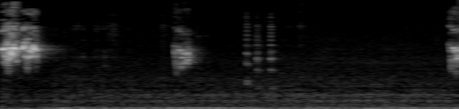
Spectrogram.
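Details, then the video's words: Budgerigars playing in an aviary: a loud rasping chirp opens, a softer one follows, faint clicking ticks, and another chirp begins at the end. "Budgies parrot chirping sound"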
